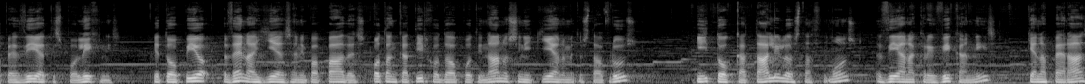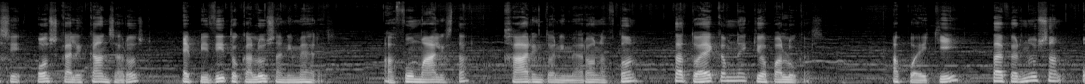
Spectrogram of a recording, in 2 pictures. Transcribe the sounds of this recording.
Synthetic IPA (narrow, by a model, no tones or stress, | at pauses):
t̪ɐpe̞ðiɐt̪ispo̞lixnis | ce̞t̪o̞ːpio̞ðe̞nɐʝiɐsɐnipɐpɐðe̞so̞t̪ɐŋkɐt̪iɾxo̞nd̪ɐːpo̞t̪inɐno̞siniciɐnɐme̞t̪ust̪ɐvɾus | it̪o̞kɐt̪ɐlilo̞st̪ɐθmo̞s | ðiɐnɐkɾivikɐnis | ce̞nɐpe̞ɾɐsio̞skɐlikɐnd͡zɐɾo̞s | e̞piðit̪o̞kɐlusɐnime̞ɾe̞̰s | ɐfumɐlist̪ɐ | xɐɾint̪o̞nime̞ɾo̞nɐft̪o̞n | θɐt̪o̞e̞kɐmne̞ce̞o̞pɐlukɐs | ɐpo̞e̞ci | θɐepe̞ɾnusɐn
